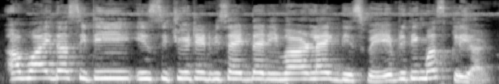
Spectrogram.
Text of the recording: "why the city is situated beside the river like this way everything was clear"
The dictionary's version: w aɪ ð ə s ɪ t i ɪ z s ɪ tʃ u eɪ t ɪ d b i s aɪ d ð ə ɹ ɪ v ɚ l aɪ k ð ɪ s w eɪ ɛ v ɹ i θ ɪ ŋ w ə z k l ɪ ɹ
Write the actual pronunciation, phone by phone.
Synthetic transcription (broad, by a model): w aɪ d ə s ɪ t i ɪ z s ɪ tʃ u eɪ t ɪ d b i s aɪ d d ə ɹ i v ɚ l aɪ k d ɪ s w eɪ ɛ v ɹ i t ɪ ŋ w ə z k l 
